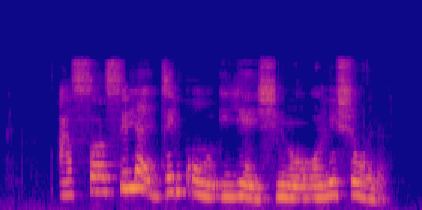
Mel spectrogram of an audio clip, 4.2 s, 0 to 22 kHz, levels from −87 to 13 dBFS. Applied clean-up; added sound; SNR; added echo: neural mask model DeepFilterNet 3.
